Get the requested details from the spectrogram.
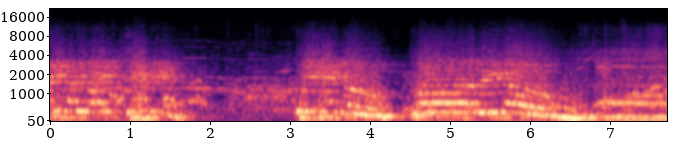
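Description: A loud crowd cheers and roars continuously, many voices overlapping in rising and falling shouts and yells that swell in waves for several seconds without letting up.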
